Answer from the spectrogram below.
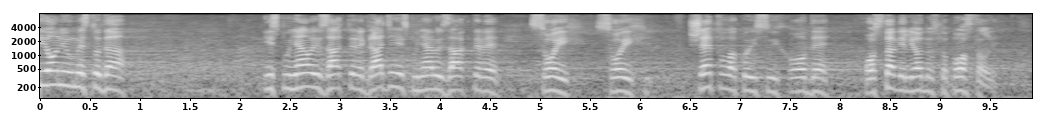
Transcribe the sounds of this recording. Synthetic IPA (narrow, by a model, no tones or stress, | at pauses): io̞niumʲjest̪o̞d̪a | ispuɲaːʋajuzaːxt̪ʲje̞ʋe̞ɡɾad͡ʑaɲaispuɲaːʋajuzaːxt̪ʲje̞ʋe̞ | sʋo̞jix | sʋo̞jix | ʃe̞fo̞ʋako̞jisujixo̞ːʋd̪e̞ | po̞st̪aʋilio̞d̪nosno̞po̞st̪alḭ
